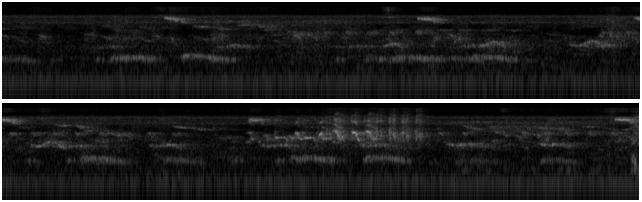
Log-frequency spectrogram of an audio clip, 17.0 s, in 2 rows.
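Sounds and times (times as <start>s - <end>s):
birds calling: 0.0s - 17.0s
steady low hum: 0.0s - 17.0s.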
